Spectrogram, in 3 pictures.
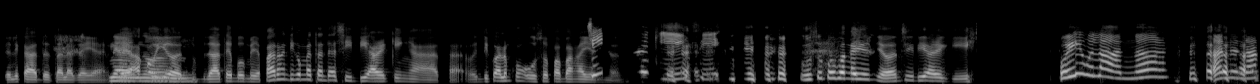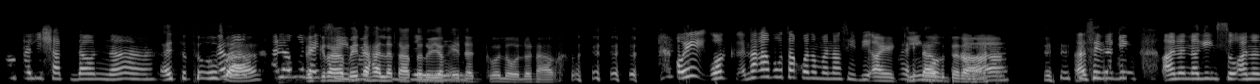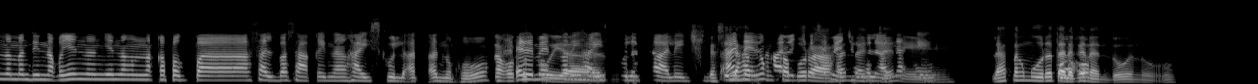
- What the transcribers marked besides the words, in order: laugh; chuckle; laugh; tapping; unintelligible speech; laughing while speaking: "ako"; laughing while speaking: "Ay inabot na naman"; chuckle
- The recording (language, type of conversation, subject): Filipino, unstructured, Ano ang pumapasok sa isip mo kapag may utang kang kailangan nang bayaran?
